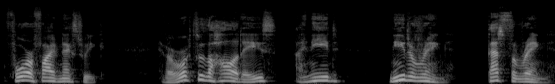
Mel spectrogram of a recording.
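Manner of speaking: a desperate man clinging to one thought; obsessed ghost. A narrator's reading. Ghost insisting to Verona the ring is worth it, desperate.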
